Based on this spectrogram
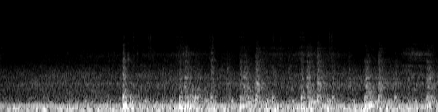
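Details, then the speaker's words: Dodge ProMaster van on the ground, rocked by an assistant to simulate bumps after the sway bar link was replaced: only light irregular ladder-rack rattles over a low hum, no heavy clunk, and no play left in the link. "so the only thing we can hear now is uh the ladder rack on top of the roof uh we also don't have any play on this end of the sway bar link anymore"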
